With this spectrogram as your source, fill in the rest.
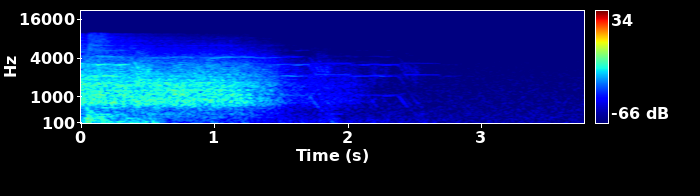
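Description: A large crowd cheers loudly, then fades away.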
